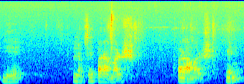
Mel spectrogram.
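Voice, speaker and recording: A man teaching a language lesson, repeating each word slowly to show how it is pronounced. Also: fairly low pitch, darkish tone. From India. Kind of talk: slow explanatory lesson. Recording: echoey room with faint hiss.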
